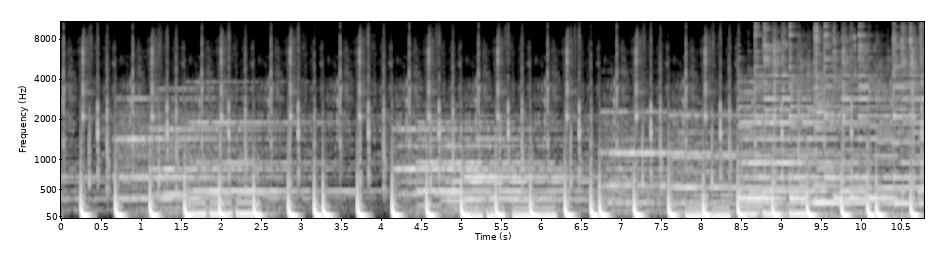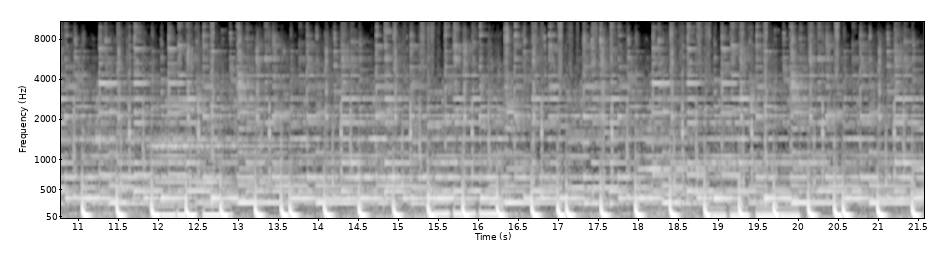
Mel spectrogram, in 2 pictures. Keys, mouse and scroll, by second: 0.8 click, 1.4 shift+click, 2.6 alt+click, 3.6 click, 8.3 click, 10.3 shift+click, 12.4 click, 13.9 alt+click, 16.5 click, 17.6 alt+click.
